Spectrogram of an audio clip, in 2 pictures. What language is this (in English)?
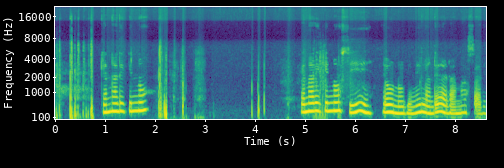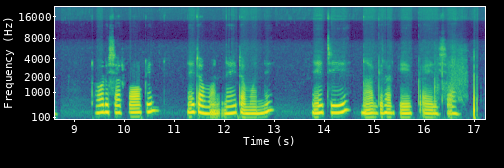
Masai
